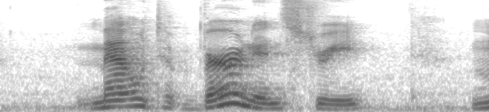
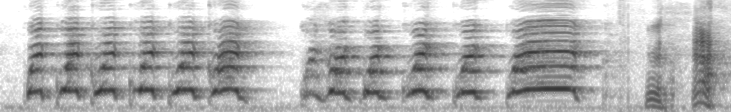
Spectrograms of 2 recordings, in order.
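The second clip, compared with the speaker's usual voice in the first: even higher loud playful quacking with laughs; duck quacks; 8 dB louder than usual. Shown as a demonstration. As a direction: quack along for the kids. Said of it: "Let me hear you".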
